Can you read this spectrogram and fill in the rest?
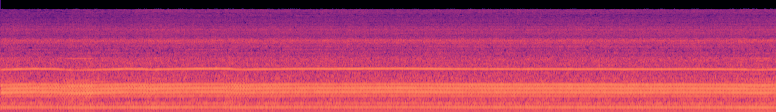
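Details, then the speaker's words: Poulan two-stroke leaf blower, first start of year after storage, choke off: high, steady, thin-pitched scream without burble, running lean; high-speed mixture screw (outer adjustment, toward air cleaner) had to be richened, needed every year. "And what I had to do is I richened up the, which I have to do every year for some reason. I had to richen up the high-speed mixture screw."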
